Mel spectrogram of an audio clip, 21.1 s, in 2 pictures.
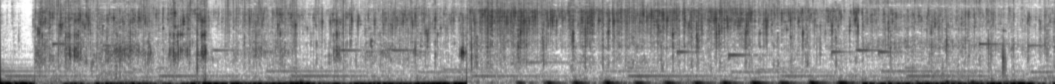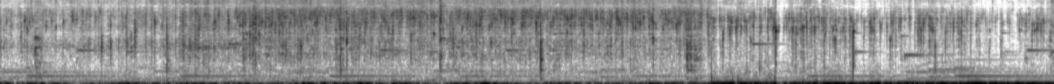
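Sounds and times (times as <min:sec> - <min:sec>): food sizzling in hot oil: 0:00.0 - 0:21.0
metal spatula scraping a pan: 0:00.4 - 0:06.0, 0:08.7 - 0:18.7.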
